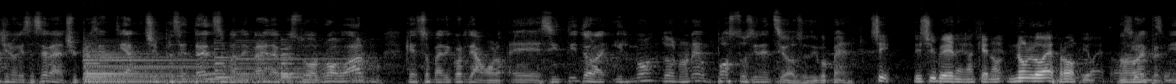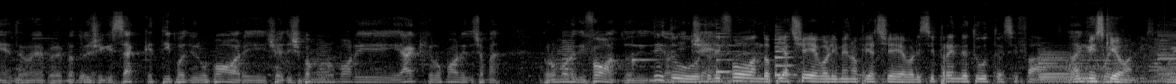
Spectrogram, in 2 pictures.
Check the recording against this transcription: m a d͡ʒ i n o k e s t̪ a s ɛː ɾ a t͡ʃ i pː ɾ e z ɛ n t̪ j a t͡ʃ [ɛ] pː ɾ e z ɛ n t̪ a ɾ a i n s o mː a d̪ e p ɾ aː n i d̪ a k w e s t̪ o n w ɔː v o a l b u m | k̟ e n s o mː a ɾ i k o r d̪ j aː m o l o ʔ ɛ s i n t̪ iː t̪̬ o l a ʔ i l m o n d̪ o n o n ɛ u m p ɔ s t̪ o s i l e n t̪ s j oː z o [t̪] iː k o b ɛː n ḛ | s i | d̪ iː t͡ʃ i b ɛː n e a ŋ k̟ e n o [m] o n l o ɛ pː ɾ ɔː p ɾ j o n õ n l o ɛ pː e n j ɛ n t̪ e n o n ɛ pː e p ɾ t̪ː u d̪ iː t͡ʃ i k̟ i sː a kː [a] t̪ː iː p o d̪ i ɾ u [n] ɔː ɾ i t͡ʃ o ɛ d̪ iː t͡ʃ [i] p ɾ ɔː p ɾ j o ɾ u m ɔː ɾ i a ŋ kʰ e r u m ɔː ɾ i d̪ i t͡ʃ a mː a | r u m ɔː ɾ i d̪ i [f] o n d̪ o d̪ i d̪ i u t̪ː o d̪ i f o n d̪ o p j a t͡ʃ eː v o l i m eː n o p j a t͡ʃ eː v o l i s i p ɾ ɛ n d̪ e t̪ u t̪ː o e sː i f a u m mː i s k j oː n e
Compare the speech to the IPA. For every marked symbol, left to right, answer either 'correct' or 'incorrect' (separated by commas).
incorrect, incorrect, incorrect, incorrect, incorrect, correct, correct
